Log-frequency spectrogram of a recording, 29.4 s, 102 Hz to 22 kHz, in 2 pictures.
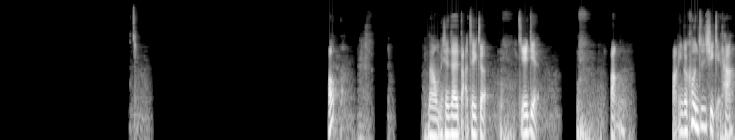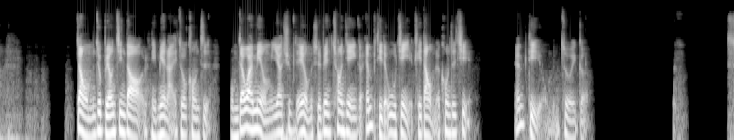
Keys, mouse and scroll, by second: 3.7-14.0 drag, 14.0-14.5 scroll down 3, 14.5-19.1 shift+middle drag, 19.1 click.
